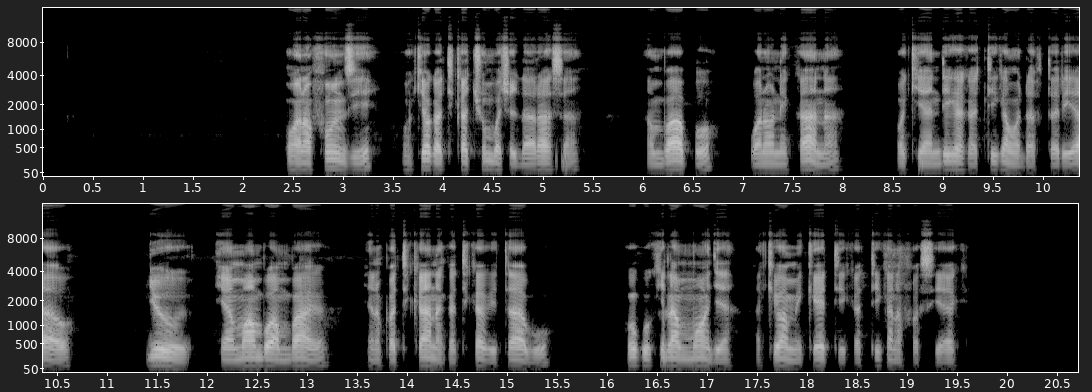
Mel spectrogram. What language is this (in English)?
Swahili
